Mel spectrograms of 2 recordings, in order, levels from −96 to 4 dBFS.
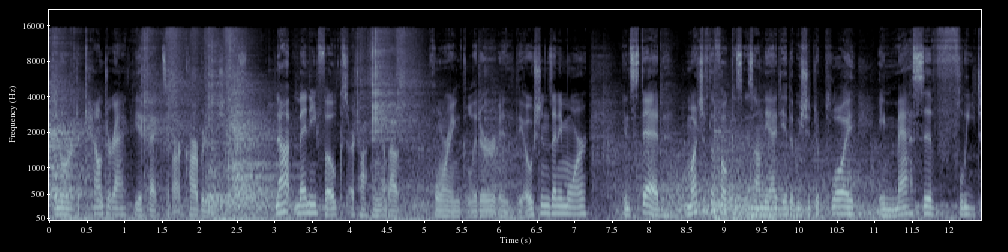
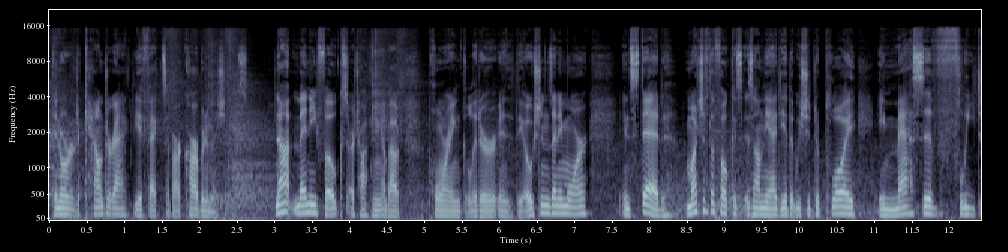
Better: second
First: household noises; loud; throughout; 4 dB below the speech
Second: household noises; faint; throughout; 20 dB below the speech

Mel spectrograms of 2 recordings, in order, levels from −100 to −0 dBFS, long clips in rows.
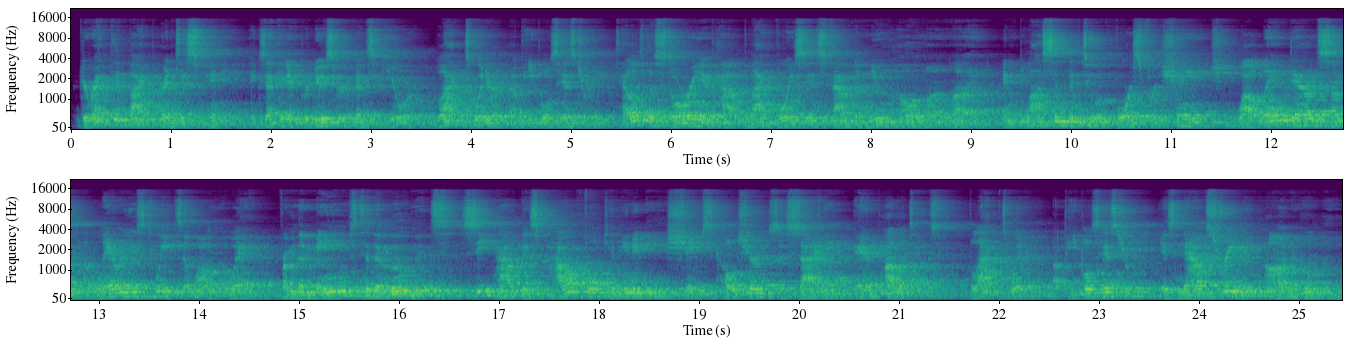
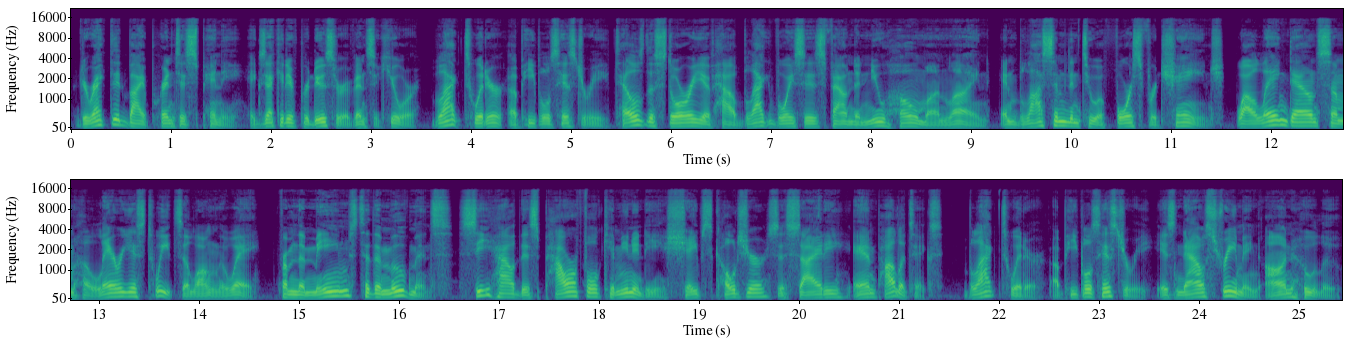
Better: second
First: room echo; noticeable; dies away in 1.7 s // off-mic speech; far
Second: none

